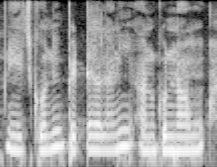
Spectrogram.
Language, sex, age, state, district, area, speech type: Telugu, female, 18-30, Telangana, Karimnagar, rural, spontaneous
